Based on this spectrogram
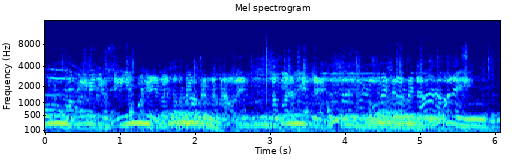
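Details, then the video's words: Canary pouter pigeon males in good breeding condition, very ardent, kept birds: deep rounded coos swelling and falling in repeated phrases roughly every second, several birds overlapping, heard indoors with a faint background murmur. "Unos palomos buchón canario unos Machos muy fogosos y están a topes."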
